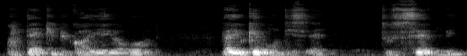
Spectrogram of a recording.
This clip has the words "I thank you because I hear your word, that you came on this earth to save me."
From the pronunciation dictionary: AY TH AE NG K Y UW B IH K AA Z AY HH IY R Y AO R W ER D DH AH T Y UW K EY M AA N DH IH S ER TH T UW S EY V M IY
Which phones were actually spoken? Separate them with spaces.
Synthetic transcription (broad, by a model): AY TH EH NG K Y UW B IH K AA S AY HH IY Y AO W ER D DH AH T Y UW K EY M AA N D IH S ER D T UW S EY V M IY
